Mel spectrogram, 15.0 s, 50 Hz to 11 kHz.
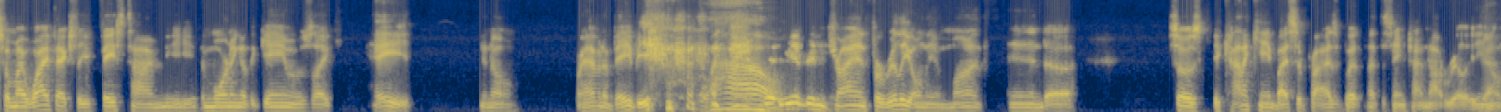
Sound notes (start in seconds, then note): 6.5 laughs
